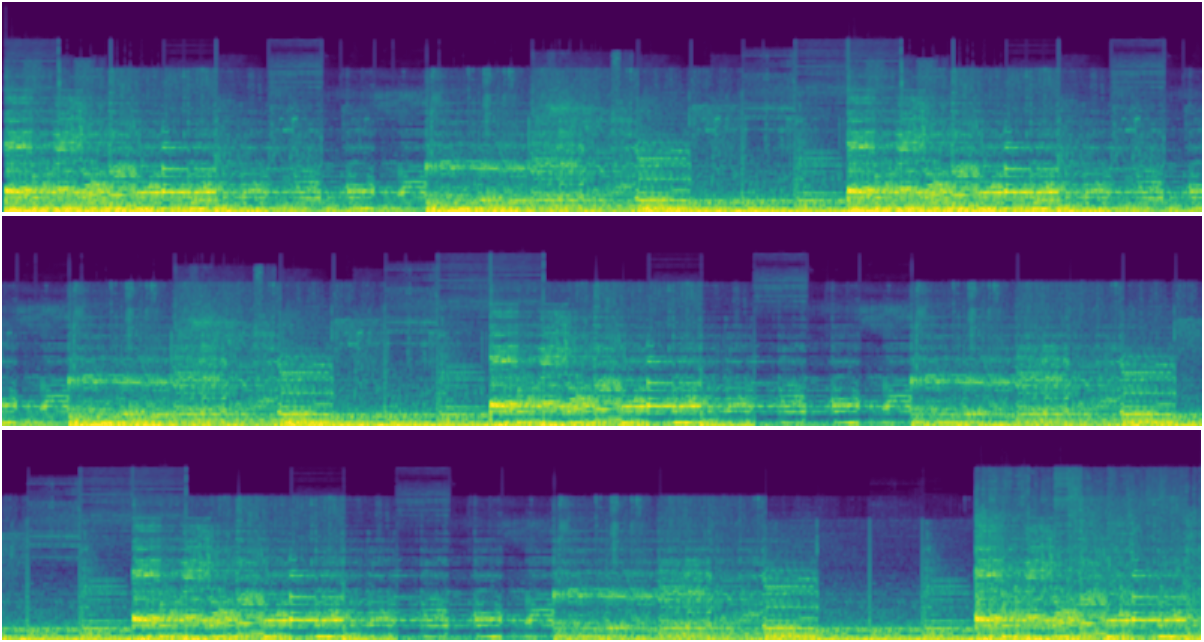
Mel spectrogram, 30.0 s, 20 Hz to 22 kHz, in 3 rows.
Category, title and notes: Music > Multiple instruments
Demo Track #3041 (Industraumatic)
Ambient, Cyberpunk, Games, Horror, Industrial, Noise, Sci-fi, Soundtrack, Underground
